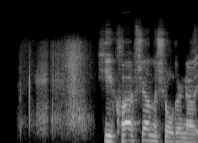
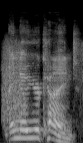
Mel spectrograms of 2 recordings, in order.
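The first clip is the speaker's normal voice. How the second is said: much higher, gentle sailor voice; kindly first mate; 12 semitones higher than usual. Acted. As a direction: tell him he's kind. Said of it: "and he goes".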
